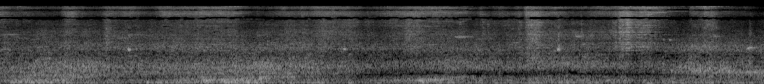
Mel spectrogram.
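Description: Covered hopper cars of a freight grain train rolling past on the rails, a steady rushing noise from the wheels and cars as the tail end of the train goes by.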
